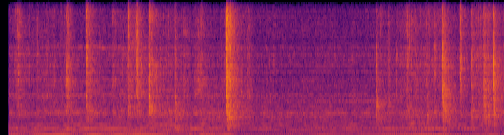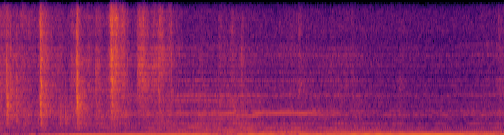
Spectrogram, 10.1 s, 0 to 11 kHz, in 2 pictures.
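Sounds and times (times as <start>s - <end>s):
soft low sustained music: 0.1s - 10.0s.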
